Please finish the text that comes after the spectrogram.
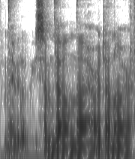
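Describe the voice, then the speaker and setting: British man with a creaky voice. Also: lowish voice, steady tone, quick pace, a little mellow, a little hiss or hum. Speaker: game streamer. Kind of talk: casual Minecraft playthrough commentary, chatting with viewers.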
